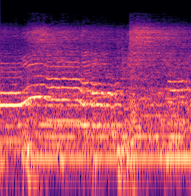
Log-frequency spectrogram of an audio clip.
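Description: Live rock band playing: a man singing long held notes that slide up and down in pitch, over guitars and a drum kit.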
